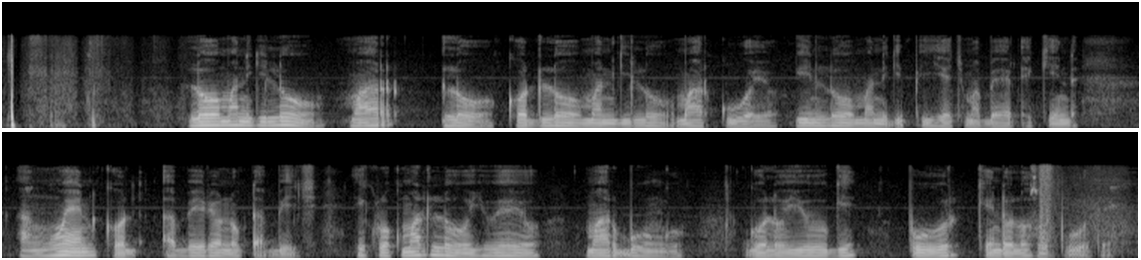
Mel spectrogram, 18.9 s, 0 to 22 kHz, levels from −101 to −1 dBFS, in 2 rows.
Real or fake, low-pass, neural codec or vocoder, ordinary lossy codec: real; 7.2 kHz; none; none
